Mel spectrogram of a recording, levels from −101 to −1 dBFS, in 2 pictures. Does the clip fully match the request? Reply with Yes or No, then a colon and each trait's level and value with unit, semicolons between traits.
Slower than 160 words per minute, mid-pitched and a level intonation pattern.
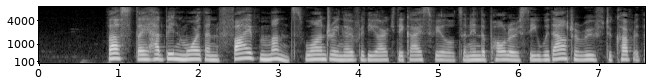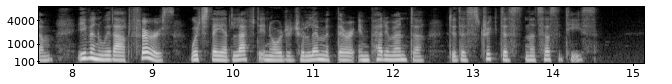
No: average, 170 wpm; medium, 180 Hz; narrow, 2.1 semitones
